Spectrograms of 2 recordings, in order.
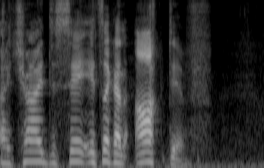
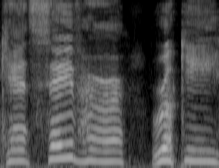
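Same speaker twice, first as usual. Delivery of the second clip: voice of a chain-smoking war veteran; 4 semitones higher than usual. Describing an actor's delivery, quoting the character in a heavy smoker's voice. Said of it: "sounded like he smoked a lot of cigarettes".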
